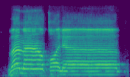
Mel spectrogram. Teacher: میم کو ایک الف مقدار کھینچ کے پڑھنا ہے، قاف کو موٹا کر کے پڑھنا ہے اور لام کو بھی ایک الف مقدار کھینچ کے پڑھنا ہے۔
